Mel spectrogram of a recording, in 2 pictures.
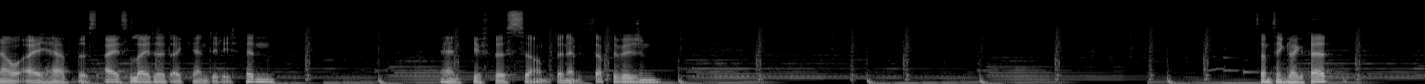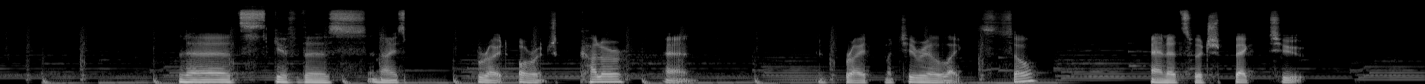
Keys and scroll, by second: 1.9 alt+d, 5.2 s, 18.0 ctrl+f, 20.1 ctrl+f, 24.0 ctrl+shift+f, 26.0 s.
